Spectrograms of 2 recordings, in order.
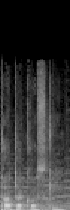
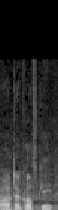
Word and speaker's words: Partakoski: Wir treffen uns in Suomenniemi und Partakoski, zwei kleinen Orten in Südkarelien, die sich durch ihre einzigartige Schönheit und Geschichte auszeichnen.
